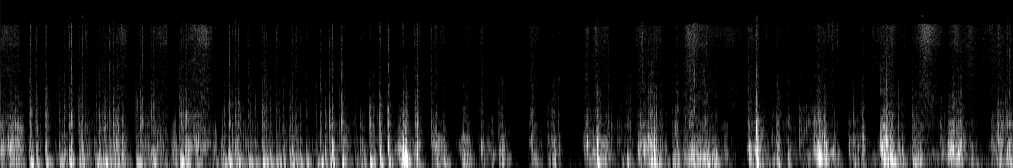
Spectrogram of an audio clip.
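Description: Long green and black painted nails and finger pads tap fast on a large, hollow, air-filled white latex balloon with a boar-mask character drawn on it. The result is a dense stream of soft, low, quick thuds with a muffled drum-like body and only faint bright clicks. Short pauses break the tapping near the middle and again toward the end.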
